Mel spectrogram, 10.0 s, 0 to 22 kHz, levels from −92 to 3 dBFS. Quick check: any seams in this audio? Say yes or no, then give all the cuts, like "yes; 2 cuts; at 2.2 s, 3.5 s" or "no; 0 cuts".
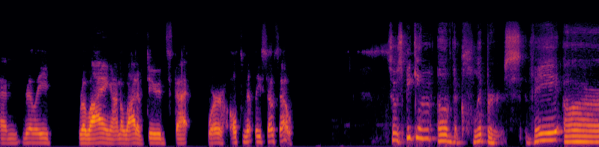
no; 0 cuts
